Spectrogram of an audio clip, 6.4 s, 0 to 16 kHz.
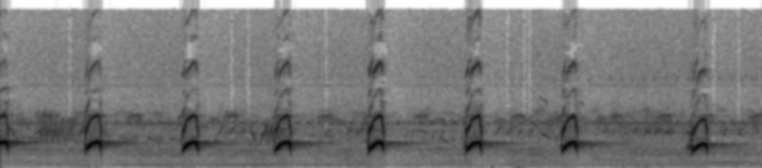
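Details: Squirrel cuckoo (alma-de-gato) song: a steady series of clear, arched whistled notes, about one every 0.8 seconds, over a faint low hum.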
